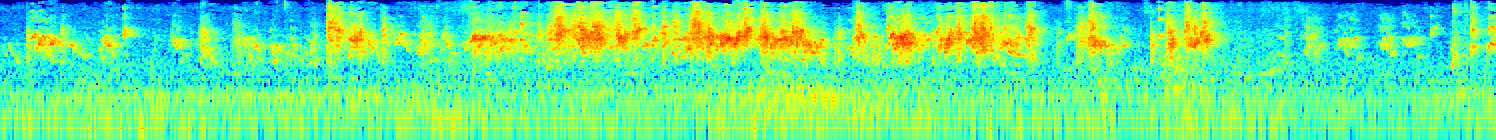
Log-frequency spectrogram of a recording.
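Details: Budgerigars munching cherry tomatoes give steady, busy warbling chatter of harsh chirps that swells in the middle and fades near the end, over a faint low hum.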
